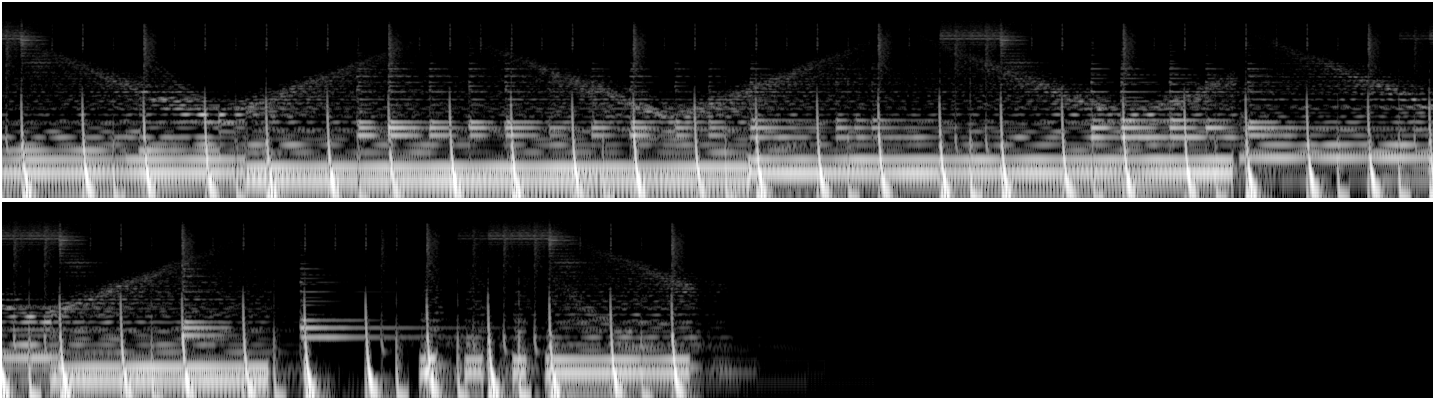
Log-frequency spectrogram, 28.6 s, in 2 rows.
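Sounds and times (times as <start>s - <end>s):
cha cha music: 0.0s - 21.5s.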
